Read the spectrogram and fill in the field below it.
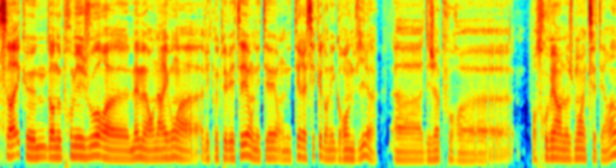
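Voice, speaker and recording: A man's dark, mellow voice sits on a very clean recording against a silent background. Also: medium pitch for a man, ordinary pitch variation, moderate pace. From France. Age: 20s. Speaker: working-holiday traveller. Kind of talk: radio interview. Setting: radio studio. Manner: halting.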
